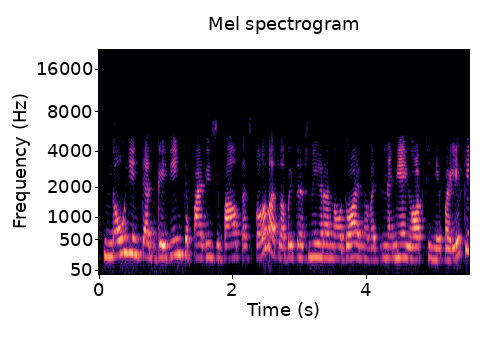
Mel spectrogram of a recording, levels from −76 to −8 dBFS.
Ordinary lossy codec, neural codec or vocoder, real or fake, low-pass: Opus, 24 kbps; none; real; 7.2 kHz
